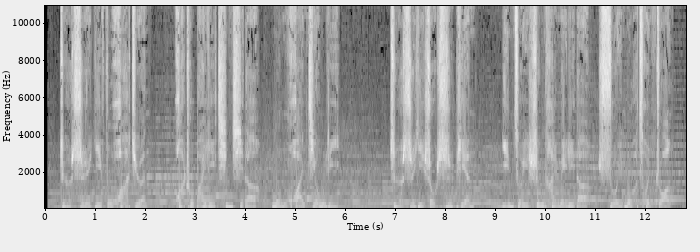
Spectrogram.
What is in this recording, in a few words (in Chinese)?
男 旅游 观光片 中国养生运动第一溪, 配音案例; 九鲤溪观光片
